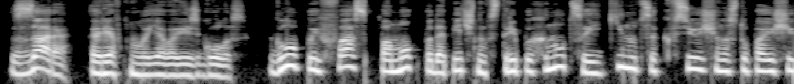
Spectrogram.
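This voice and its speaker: A woman's voice: lowish voice, warm tone, no echo, studio quality. A woman reading a dramatic fantasy audiobook in the first person, tense and urgent, and voicing the characters' lines herself. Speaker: audiobook narrator.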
